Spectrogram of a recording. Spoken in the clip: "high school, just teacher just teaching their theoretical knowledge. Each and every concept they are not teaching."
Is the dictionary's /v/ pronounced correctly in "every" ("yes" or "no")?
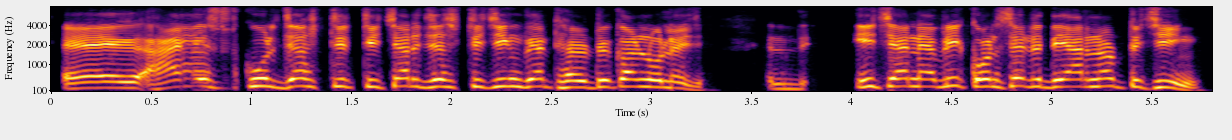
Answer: no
